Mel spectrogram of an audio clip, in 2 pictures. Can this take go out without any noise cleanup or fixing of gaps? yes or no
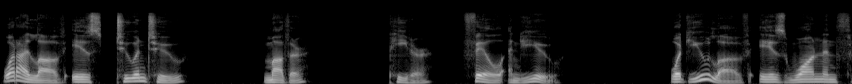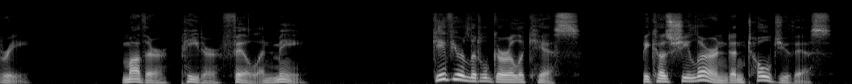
yes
